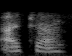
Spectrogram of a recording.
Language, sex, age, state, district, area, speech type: Urdu, female, 45-60, Uttar Pradesh, Rampur, urban, conversation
